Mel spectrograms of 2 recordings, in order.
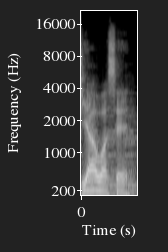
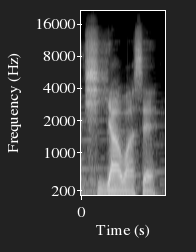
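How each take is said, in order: First: The vowels meet with no y sound between. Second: A y sound joins the first two vowels. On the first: This is the usual form of the word. "Normally it's pronounced shiawase" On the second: This is an unusual form used in one song. "they pronounced it shiyawase"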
